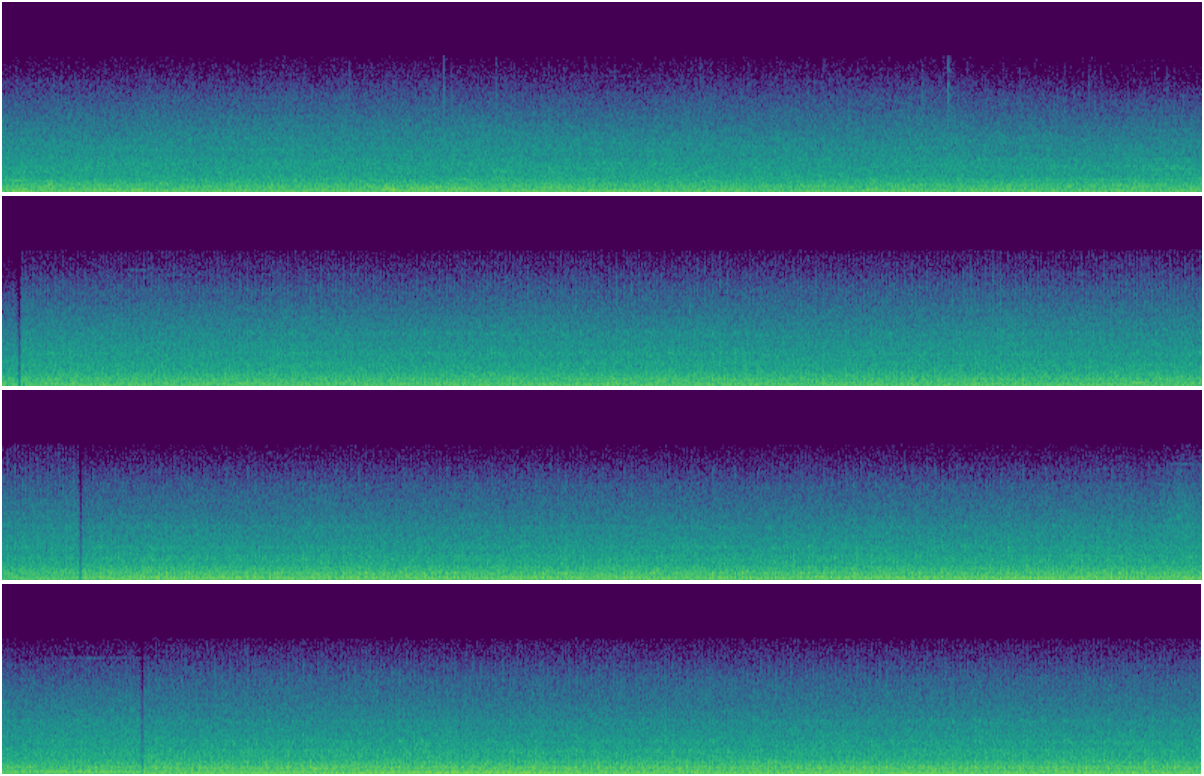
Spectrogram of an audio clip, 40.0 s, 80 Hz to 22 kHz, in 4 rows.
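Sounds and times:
street noise: 0.0 - 39.9
truck diesel engine running: 0.0 - 39.9.

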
